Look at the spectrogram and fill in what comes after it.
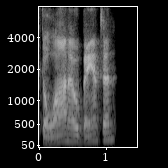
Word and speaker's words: Delano Banton: Delano Banton.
